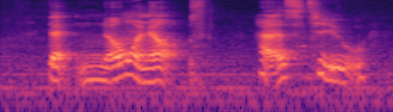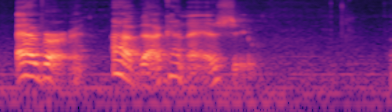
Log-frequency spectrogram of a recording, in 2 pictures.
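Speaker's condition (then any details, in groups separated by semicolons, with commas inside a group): Cerebral palsy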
